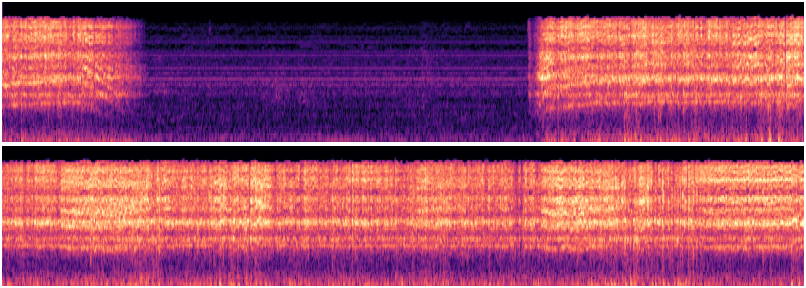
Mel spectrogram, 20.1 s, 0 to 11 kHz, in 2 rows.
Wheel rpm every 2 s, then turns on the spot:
130, 0, 0, 100, 230, 230, 230, 230, 230, 220.
none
